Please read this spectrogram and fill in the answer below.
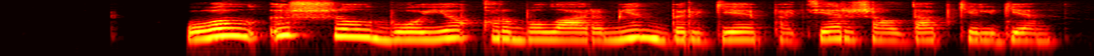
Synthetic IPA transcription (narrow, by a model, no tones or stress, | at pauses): wo̞lˠʏʃʒ̥əlˠbo̞jəqʰʊɾbəlˠɑɾəme̞nbɪɾɡʲe̞pʰæt̪ʲe̞ɾʒɑlˠd̪ɑpkʲʰe̞lɡʲe̞n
